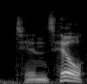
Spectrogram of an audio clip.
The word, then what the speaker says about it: Tinshill: Tinshill, pronounced Tinshill, is a district in Leeds, 4 miles north of Leeds city centre, West Yorkshire, England.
